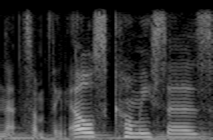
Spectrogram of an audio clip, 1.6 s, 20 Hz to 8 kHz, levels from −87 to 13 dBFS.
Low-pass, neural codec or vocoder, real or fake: 7.2 kHz; none; real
